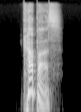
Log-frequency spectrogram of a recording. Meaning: plural of Kappa
- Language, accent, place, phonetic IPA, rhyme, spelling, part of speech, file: German, Germany, Berlin, [ˈkapas], -apas, Kappas, noun, De-Kappas.ogg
